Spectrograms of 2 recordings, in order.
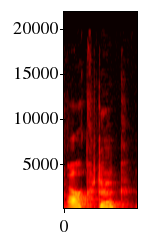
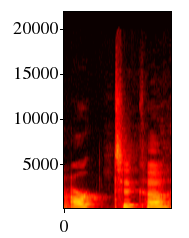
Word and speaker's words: Arctic: Sort of figure out where your error may be, like mine was on missing that K and missing that T.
